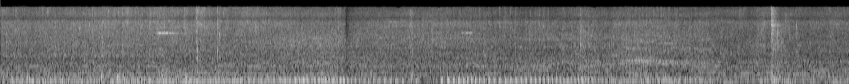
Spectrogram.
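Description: Motorcycle and scooter engines running close by in a flooded street, a steady low drone that swells about three seconds in and again for a stretch past the middle.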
